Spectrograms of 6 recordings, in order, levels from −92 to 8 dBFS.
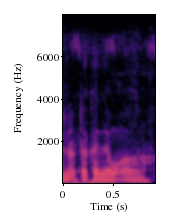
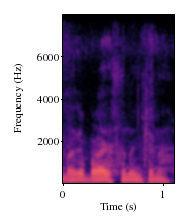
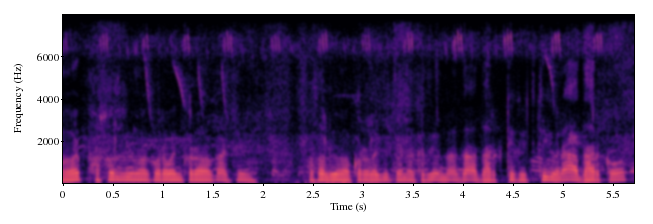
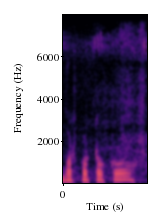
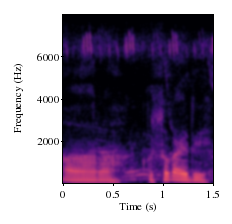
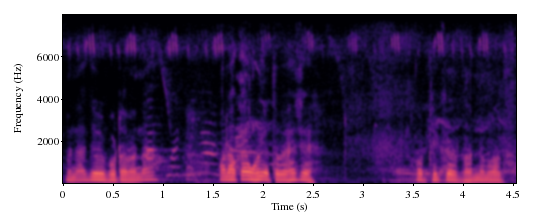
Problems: constant background noise, continuous background conversations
